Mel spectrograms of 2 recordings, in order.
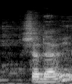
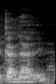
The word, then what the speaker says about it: Chadari: dit ba pona ki Chadari d'ailleurs tam na loba yango j'avais commis une erreur pour prononcer son nom j'avais appelé Kadari.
